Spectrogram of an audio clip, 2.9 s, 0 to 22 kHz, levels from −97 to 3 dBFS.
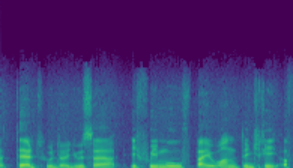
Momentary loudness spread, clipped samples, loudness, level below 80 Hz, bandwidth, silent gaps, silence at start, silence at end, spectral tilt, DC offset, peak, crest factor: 5 LU; under 0.1%; -25 LUFS; -64 dBFS; 13.5 kHz; none; 0 s; 0.05 s; -5 dB/octave; under 0.1%; -4 dBFS; 20 dB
